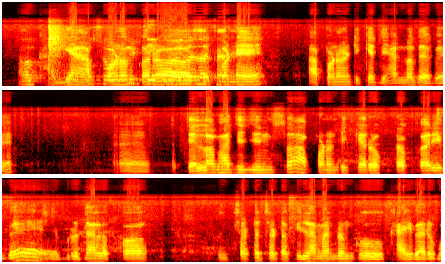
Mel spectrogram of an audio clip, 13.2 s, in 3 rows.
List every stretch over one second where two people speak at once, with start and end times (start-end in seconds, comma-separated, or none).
0.5-2.4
